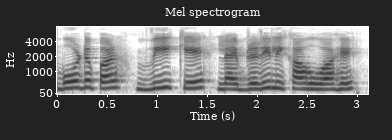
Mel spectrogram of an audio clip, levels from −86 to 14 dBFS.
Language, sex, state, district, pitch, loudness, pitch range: Hindi, female, Uttar Pradesh, Etah, 270 Hz, -14 LUFS, 240-290 Hz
